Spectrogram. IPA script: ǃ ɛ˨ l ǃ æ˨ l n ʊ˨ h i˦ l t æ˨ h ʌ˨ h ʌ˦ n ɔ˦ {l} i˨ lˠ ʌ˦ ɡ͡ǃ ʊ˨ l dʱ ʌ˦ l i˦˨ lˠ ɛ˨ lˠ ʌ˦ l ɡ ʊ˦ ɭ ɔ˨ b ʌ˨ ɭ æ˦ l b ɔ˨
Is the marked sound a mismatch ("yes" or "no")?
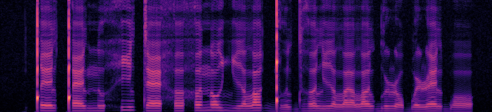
yes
